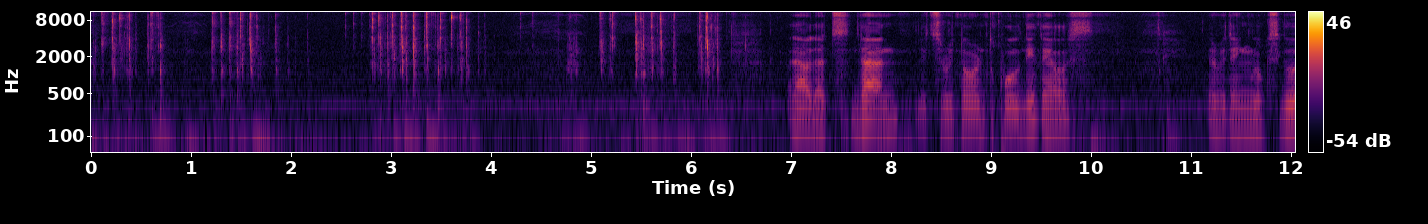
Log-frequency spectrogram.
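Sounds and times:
typing on computer keyboard: 0.0 - 4.0, 5.1 - 6.4.

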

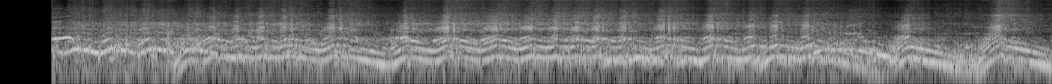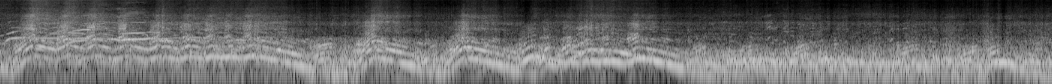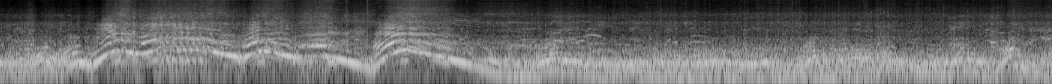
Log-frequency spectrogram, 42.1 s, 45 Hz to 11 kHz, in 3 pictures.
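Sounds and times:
motorcycle engines revving: 0.7 - 42.0.

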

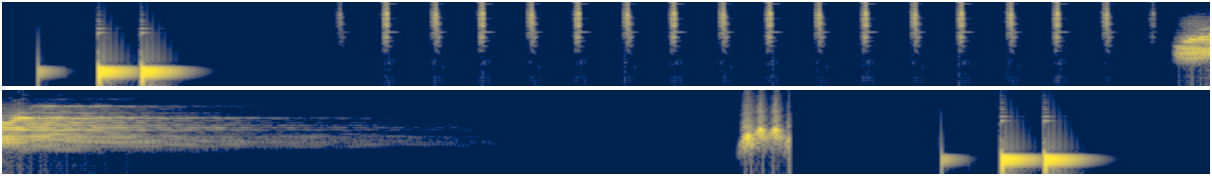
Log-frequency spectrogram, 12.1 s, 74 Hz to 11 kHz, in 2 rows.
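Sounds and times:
clock ticking countdown: 0.2 - 1.0, 1.7 - 5.9, 10.8 - 11.6
bright chime sting: 5.9 - 7.6.

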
